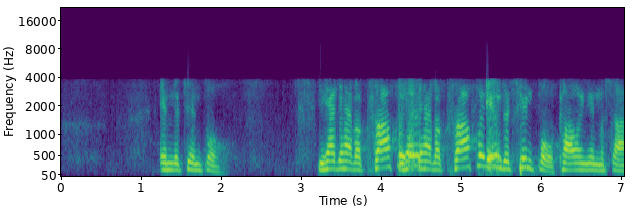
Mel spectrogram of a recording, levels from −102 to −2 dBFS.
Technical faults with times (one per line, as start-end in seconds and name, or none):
0.00-7.04 tandem speech coding
4.20-5.72 doubled audio track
